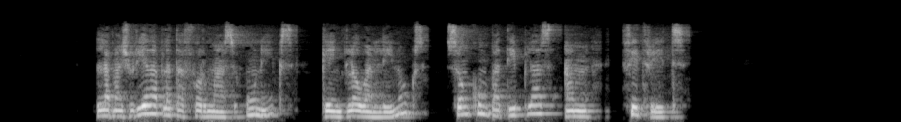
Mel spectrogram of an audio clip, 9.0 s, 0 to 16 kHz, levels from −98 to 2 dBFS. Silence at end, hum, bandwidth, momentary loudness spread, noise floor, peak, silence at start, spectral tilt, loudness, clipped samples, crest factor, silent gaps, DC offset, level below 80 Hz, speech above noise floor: 2.2 s; none; 7.8 kHz; 11 LU; under -90 dBFS; -4 dBFS; 0.95 s; -5 dB/octave; -21 LUFS; under 0.1%; 20 dB; 3.16-3.21 s; under 0.1%; -62 dBFS; over 70 dB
